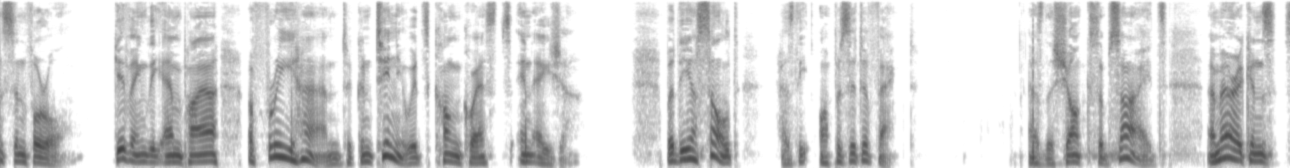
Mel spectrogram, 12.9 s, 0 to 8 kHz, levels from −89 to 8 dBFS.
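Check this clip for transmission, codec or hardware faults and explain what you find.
Two faults show up: a dip from the noise suppressor near the start and a single loud pop near the end.

From 0.64 to 0.82 s, the sound is cut by the noise suppressor. For about a fifth of a second the level sinks, by about 12 dB at its deepest. The suppressor judged this stretch to be noise and turned it down harder than the surrounding audio. Steady or fading parts lose the most. The result is a brief hollow drop, and any tail there is clipped short.

At 10.33 to 10.35 s there is one loud pop. It lasts about 20 ms and peaks about 15 dB above the surrounding sound. It is heard as a sharp crack laid on top, while the audio carries on underneath. The likely cause is a sudden voltage pulse entering the signal path, such as from a plug, a switch, static or a driver glitch. The circuits after it shape that pulse into a short, hard click.

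The call microphone processing leaves nothing above 8 kHz. That top limit and the trimmed lowest bass are normal for a call path.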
